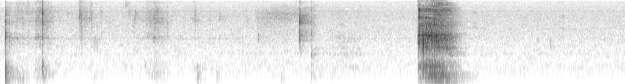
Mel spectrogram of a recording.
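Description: A woman clears her throat once, loudly and briefly, about four seconds in. Before it there are a few faint clicks and handling noises.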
